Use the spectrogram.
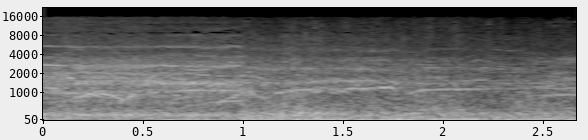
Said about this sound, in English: Hey, wouldn't be a roller coaster show without screaming kids. Or parents.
